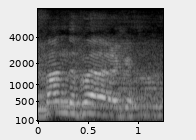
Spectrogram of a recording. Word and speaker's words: Van den Berg: I'm not sure how popular the surname in South Africa, in Afrikaans language, Van den Berg is, but Van den Berg is the Afrikaans pronunciation.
